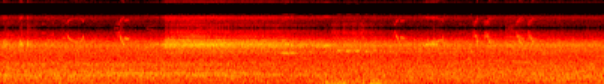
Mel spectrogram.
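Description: Faint, short bird chirps scattered over a steady rushing background noise.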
